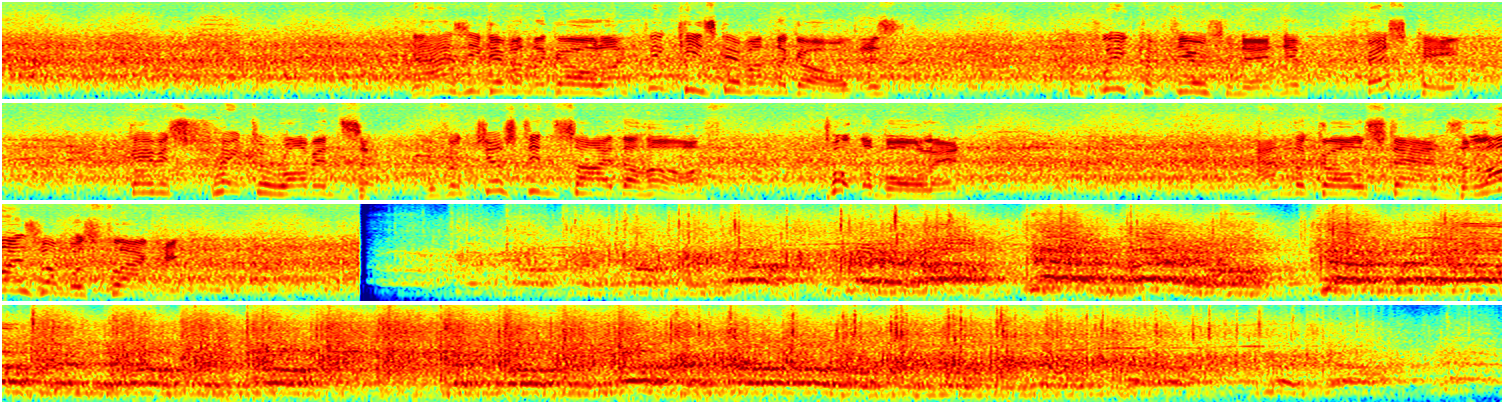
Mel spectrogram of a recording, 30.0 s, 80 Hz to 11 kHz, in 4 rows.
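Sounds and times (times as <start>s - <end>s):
crowd chanting to a beat: 0.0s - 2.1s, 16.0s - 30.0s.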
